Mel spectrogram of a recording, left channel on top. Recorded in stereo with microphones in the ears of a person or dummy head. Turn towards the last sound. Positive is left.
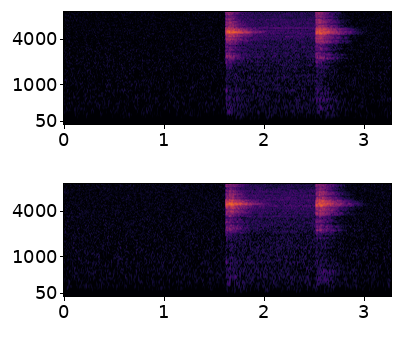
turn(degrees=20)  # may be behind; listen again after turning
